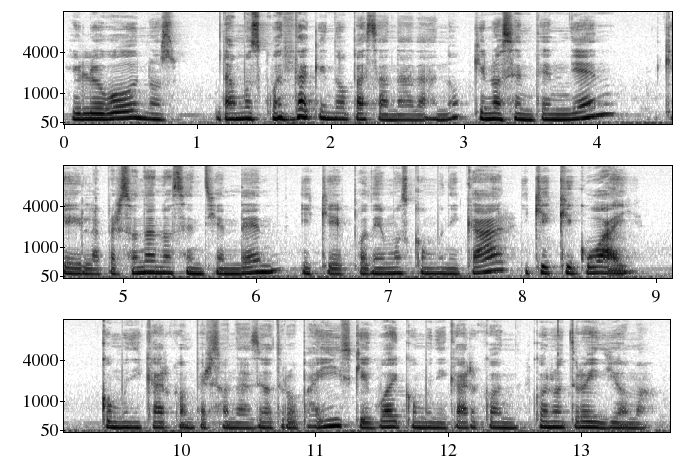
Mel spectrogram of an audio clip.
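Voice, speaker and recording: French-accented woman, mellow low voice. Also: steady tone. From France. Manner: reflective, opinionated, measured. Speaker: language teacher. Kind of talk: solo podcast monologue.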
